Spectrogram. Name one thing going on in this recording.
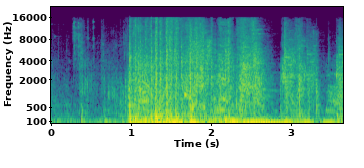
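An automatic rifle fires.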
